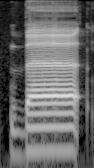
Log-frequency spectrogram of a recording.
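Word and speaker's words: ب: হয়ে যাবে তাহলে মাখরাজ বার মাখরাজ কোথা থেকে দুই ঠোঁট থেকে মাথায় রাখে দেন দুই ঠোঁট থেকে বা বলবো না বা বা একটু চওড়া টাইপের হবে ঠোঁটটা বা শুনতে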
